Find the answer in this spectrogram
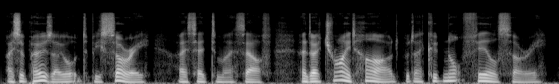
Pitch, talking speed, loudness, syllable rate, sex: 130 Hz, 225 wpm, -18 LUFS, 5.4 syllables/s, male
